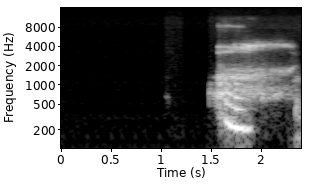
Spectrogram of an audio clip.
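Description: Dead silence, then about one and a half seconds in a woman's short wordless vocal sound that falls in pitch, like a hesitant moan or 'hmm'.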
